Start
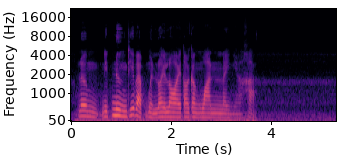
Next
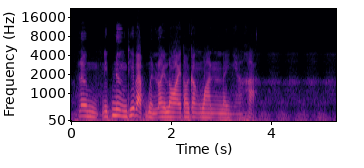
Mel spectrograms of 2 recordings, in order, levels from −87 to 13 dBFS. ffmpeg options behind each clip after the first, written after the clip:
-filter_complex "[0:a]acrossover=split=790[a][b];[a]aeval=exprs='val(0)*(1-0.7/2+0.7/2*cos(2*PI*2.6*n/s))':c=same[c];[b]aeval=exprs='val(0)*(1-0.7/2-0.7/2*cos(2*PI*2.6*n/s))':c=same[d];[c][d]amix=inputs=2:normalize=0,asplit=2[e][f];[f]asoftclip=type=tanh:threshold=-30.5dB,volume=-6dB[g];[e][g]amix=inputs=2:normalize=0,volume=1.5dB"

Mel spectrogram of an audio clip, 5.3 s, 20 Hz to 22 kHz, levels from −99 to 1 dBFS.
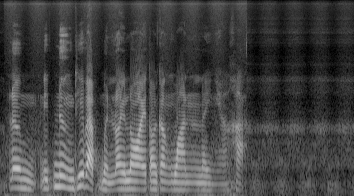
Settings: -af "aemphasis=mode=production:type=riaa"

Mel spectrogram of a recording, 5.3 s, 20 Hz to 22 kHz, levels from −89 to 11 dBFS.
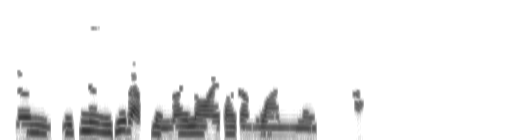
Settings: -af "afftfilt=real='re*gte(hypot(re,im),0.0794)':imag='im*gte(hypot(re,im),0.0794)':win_size=1024:overlap=0.75,aemphasis=mode=reproduction:type=riaa,volume=8.5dB"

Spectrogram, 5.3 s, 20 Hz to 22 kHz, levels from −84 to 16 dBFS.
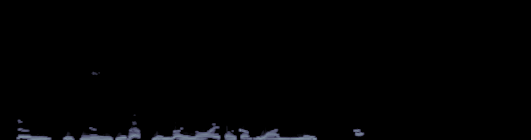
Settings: -af "acompressor=threshold=-23dB:ratio=6,alimiter=limit=-24dB:level=0:latency=1:release=34,volume=-1.5dB"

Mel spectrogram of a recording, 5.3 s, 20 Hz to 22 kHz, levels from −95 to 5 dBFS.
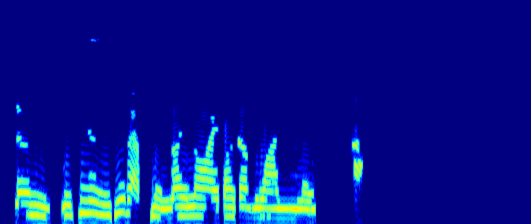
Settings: -af "acompressor=threshold=-36dB:ratio=3,volume=3.5dB"

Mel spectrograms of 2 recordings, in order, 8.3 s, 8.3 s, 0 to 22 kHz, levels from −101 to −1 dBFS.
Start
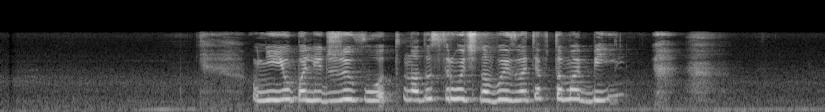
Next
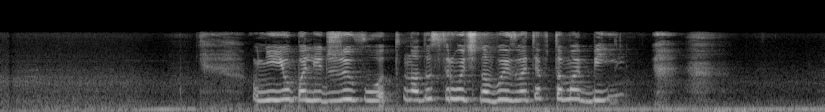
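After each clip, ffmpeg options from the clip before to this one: -af "asubboost=boost=5:cutoff=160,areverse,acompressor=mode=upward:threshold=-38dB:ratio=2.5,areverse,volume=-7.5dB"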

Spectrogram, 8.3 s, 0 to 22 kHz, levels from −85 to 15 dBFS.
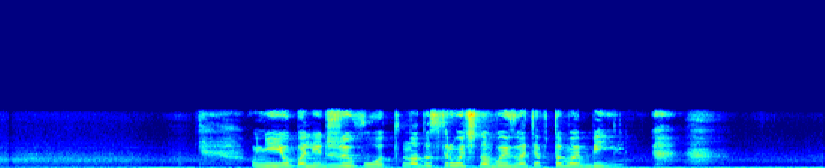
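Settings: -af "firequalizer=gain_entry='entry(140,0);entry(310,-7);entry(1200,7);entry(6500,1)':delay=0.05:min_phase=1,volume=5.5dB"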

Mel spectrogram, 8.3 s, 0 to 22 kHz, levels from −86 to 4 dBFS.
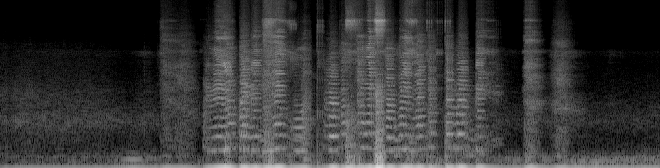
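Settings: -filter_complex "[0:a]aeval=exprs='abs(val(0))':c=same,asplit=2[a][b];[b]aecho=0:1:29|58:0.596|0.562[c];[a][c]amix=inputs=2:normalize=0,volume=1dB"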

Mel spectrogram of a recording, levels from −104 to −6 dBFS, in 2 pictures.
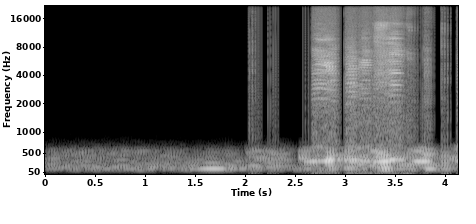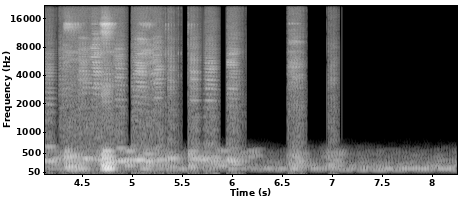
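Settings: -filter_complex "[0:a]acrossover=split=3100[a][b];[a]asuperpass=centerf=250:order=20:qfactor=0.56[c];[b]acrusher=bits=5:mix=0:aa=0.000001[d];[c][d]amix=inputs=2:normalize=0,asplit=2[e][f];[f]adelay=29,volume=-5dB[g];[e][g]amix=inputs=2:normalize=0,volume=6dB"

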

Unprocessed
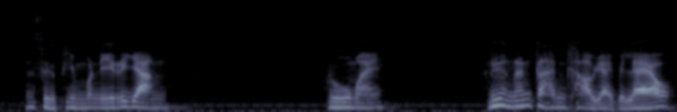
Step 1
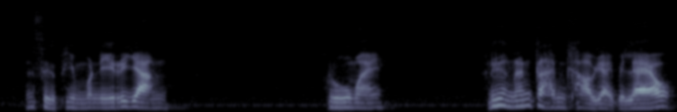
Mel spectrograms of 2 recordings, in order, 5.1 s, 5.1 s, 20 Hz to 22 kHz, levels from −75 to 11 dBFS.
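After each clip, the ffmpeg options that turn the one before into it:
-af "highpass=250,volume=1.5dB"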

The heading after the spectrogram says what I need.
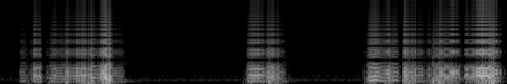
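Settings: -af "acrusher=samples=38:mix=1:aa=0.000001,volume=3dB"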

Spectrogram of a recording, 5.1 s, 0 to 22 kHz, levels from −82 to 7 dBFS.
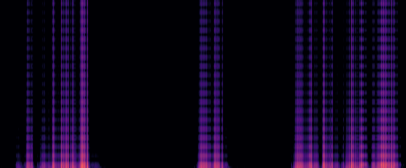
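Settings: -af "acompressor=threshold=-25dB:ratio=8,aeval=exprs='0.168*(cos(1*acos(clip(val(0)/0.168,-1,1)))-cos(1*PI/2))+0.0531*(cos(3*acos(clip(val(0)/0.168,-1,1)))-cos(3*PI/2))+0.00106*(cos(6*acos(clip(val(0)/0.168,-1,1)))-cos(6*PI/2))':c=same,volume=4dB"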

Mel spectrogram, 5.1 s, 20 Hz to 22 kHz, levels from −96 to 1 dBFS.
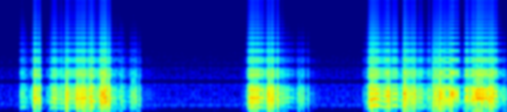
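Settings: -filter_complex "[0:a]asplit=2[a][b];[b]highpass=f=720:p=1,volume=27dB,asoftclip=type=tanh:threshold=-9dB[c];[a][c]amix=inputs=2:normalize=0,lowpass=f=1.7k:p=1,volume=-6dB,asplit=2[d][e];[e]adelay=303.2,volume=-19dB,highshelf=f=4k:g=-6.82[f];[d][f]amix=inputs=2:normalize=0,volume=1dB"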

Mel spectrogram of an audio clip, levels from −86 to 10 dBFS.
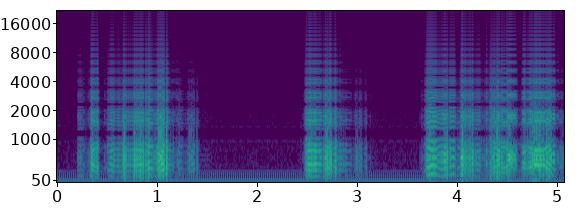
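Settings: -af "aeval=exprs='val(0)+0.00178*(sin(2*PI*50*n/s)+sin(2*PI*2*50*n/s)/2+sin(2*PI*3*50*n/s)/3+sin(2*PI*4*50*n/s)/4+sin(2*PI*5*50*n/s)/5)':c=same,volume=1.5dB"

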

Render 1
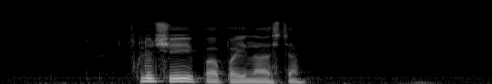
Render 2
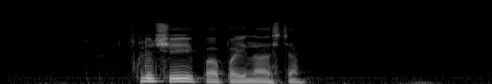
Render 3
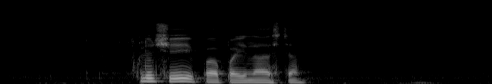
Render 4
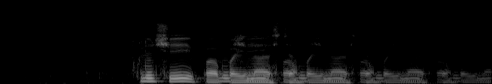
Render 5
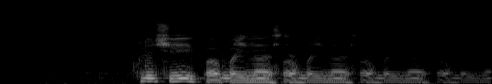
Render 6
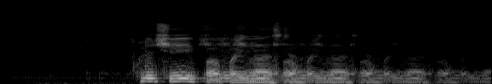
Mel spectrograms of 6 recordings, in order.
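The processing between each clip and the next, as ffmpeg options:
-af "lowpass=f=5.7k:w=0.5412,lowpass=f=5.7k:w=1.3066"
-af "equalizer=f=510:w=1.6:g=9.5,volume=-7.5dB"
-filter_complex "[0:a]asplit=2[a][b];[b]adelay=768,lowpass=f=2.1k:p=1,volume=-6.5dB,asplit=2[c][d];[d]adelay=768,lowpass=f=2.1k:p=1,volume=0.47,asplit=2[e][f];[f]adelay=768,lowpass=f=2.1k:p=1,volume=0.47,asplit=2[g][h];[h]adelay=768,lowpass=f=2.1k:p=1,volume=0.47,asplit=2[i][j];[j]adelay=768,lowpass=f=2.1k:p=1,volume=0.47,asplit=2[k][l];[l]adelay=768,lowpass=f=2.1k:p=1,volume=0.47[m];[a][c][e][g][i][k][m]amix=inputs=7:normalize=0,volume=-5dB"
-filter_complex "[0:a]asplit=2[a][b];[b]adelay=24,volume=-4dB[c];[a][c]amix=inputs=2:normalize=0"
-af "aecho=1:1:421|611:0.178|0.106,volume=5.5dB"

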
